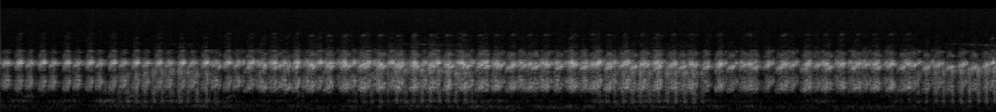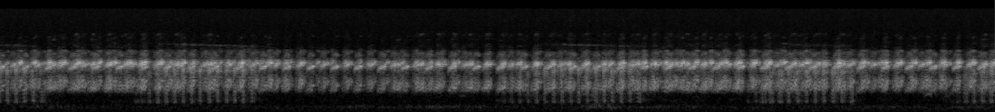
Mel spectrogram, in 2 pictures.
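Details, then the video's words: Singing tree frogs by night in a north-east Italian forest pond during mid-April; a thick, less even chorus of many overlapping croaking callers, pulsing continuously with rising and falling density. "relaxing forest pond by night with singing tree frogs"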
